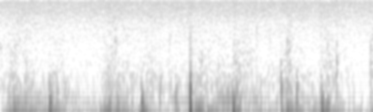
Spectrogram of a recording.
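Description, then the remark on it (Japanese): A steady heartbeat thuds, low and muffled, heard while being held in a hug at bedtime, with paired beats repeating at a calm, even rhythm over a faint background hum. No one speaks. “私の心臓の音、どうかな？”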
